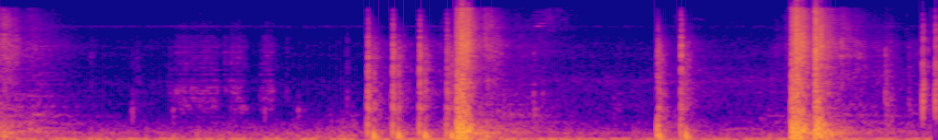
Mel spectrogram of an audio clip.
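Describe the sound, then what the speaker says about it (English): Gunfire and sniper fire from Islamic State fighters on the outskirts of Mosul during a battle: several sharp, loud cracks spaced irregularly over a few seconds, some doubled, against a low rumbling background with no talk. "We've heard a whizzing sound overhead, which is sound of sniper fire or certainly gunfire coming in from Islamic State"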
